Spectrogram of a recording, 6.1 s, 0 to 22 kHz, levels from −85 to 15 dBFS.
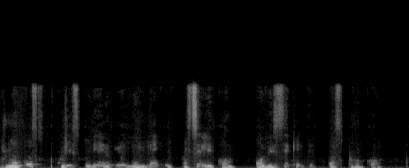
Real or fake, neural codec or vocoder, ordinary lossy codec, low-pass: fake; codec, 24 kHz, 1.5 kbps, HILCodec; AAC, 48 kbps; 10.8 kHz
